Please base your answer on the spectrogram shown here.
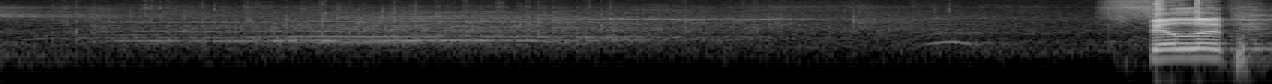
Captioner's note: audience members cheer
